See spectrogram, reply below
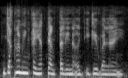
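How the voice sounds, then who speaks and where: A woman's voice: on the high side, normal speed, darkish tone. A woman acting a young adult daughter in a radio drama, anxious and nosy, with a questioning, pleading manner. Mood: worried, confiding. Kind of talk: amateur-style radio drama acting in Ilocano.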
